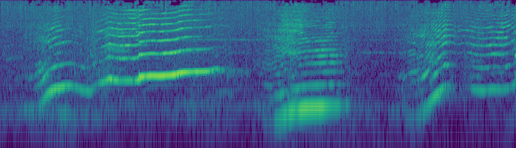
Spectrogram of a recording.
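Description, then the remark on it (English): Humpback whale song in the waters off Ireland's western seaboard: three long, gliding moans that swoop upward and sustain with rich harmonics, rising and fading in slow waves, each separated by brief pauses, loud with no talking. “From silent jellyfish to the songs of the humpback whale.”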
